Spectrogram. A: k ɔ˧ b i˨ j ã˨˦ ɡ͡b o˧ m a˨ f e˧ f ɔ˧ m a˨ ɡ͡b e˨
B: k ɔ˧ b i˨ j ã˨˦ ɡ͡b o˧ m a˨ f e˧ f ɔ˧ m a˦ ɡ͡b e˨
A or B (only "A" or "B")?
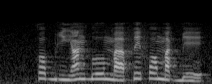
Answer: A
